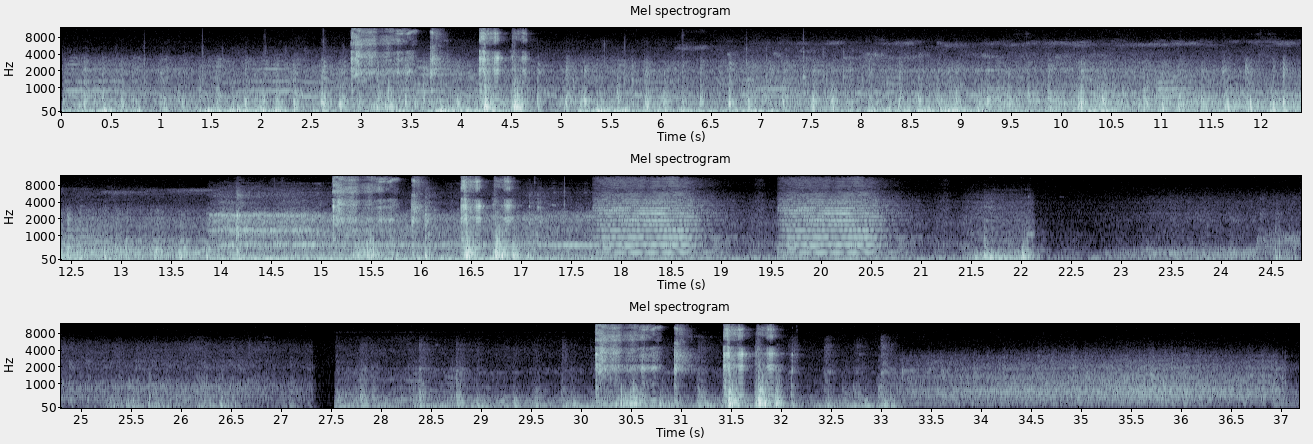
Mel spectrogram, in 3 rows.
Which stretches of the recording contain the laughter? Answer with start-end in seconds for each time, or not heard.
2.9-4.7, 15.1-17.2, 30.1-32.0.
